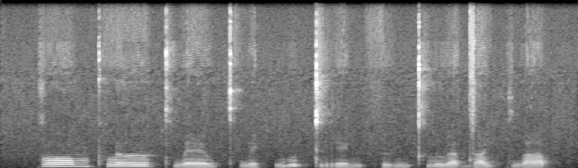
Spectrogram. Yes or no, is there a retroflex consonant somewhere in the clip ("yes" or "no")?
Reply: no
